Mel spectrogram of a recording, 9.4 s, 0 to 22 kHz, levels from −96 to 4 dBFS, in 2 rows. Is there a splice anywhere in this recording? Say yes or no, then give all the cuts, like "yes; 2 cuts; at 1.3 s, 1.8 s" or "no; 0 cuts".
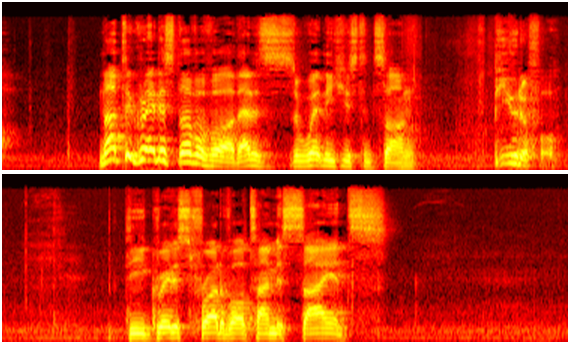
yes; 1 cut; at 8.1 s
